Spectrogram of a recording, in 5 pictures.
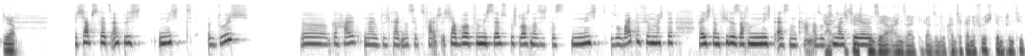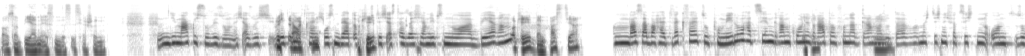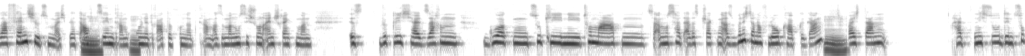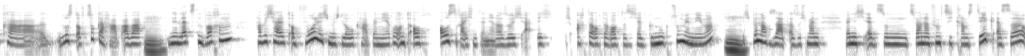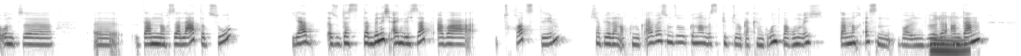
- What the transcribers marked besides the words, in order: stressed: "nicht"
- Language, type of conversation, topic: German, advice, Wie erkenne ich, ob meine Gefühle Heißhunger auslösen?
